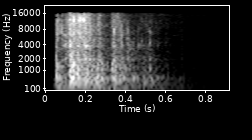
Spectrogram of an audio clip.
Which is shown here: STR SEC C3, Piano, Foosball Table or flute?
Foosball Table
